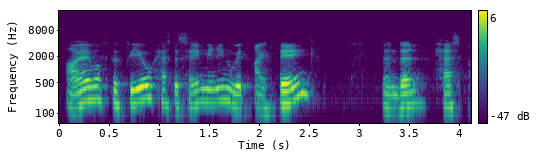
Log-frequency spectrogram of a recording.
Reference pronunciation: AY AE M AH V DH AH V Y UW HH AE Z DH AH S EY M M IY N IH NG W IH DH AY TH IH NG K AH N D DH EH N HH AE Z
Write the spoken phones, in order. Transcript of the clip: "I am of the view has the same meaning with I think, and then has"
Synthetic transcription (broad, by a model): AY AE M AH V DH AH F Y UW HH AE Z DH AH S EY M M IY N IH NG W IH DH AY TH IH NG K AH N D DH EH N HH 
